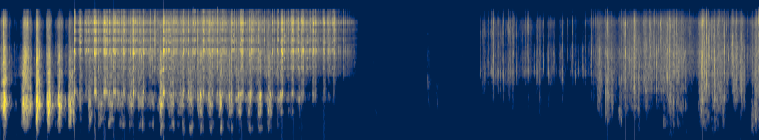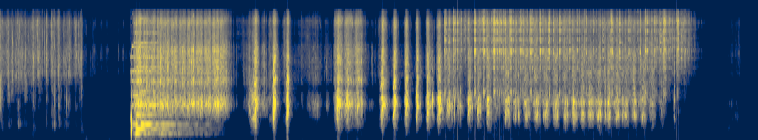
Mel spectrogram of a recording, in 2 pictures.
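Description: Small plastic beads poured into a glass bowl, a dense run of rattling clicks in three long stretches with short silences between. A brief louder rustle with a low squeak comes just before the last stretch.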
